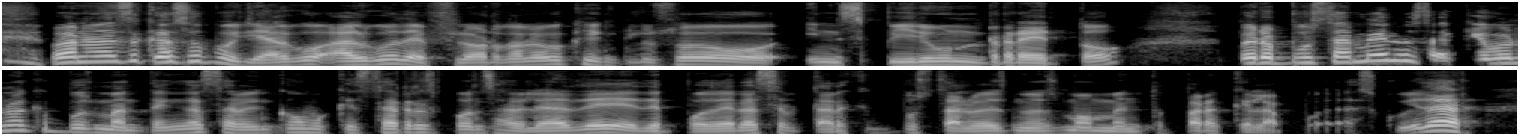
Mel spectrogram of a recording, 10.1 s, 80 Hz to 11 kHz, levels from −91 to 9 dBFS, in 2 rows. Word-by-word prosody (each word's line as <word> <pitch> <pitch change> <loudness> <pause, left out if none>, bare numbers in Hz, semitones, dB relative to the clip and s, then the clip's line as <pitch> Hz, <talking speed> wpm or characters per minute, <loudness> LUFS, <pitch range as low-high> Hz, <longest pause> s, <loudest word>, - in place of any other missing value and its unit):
Bueno, 230 +3 +6
en - - +7
ese 285 +2 -1
caso, 245 +3 +3
pues 130 - -2
ya 115 - +3
algo 125 +6 +1
algo 145 +6 +3
de - - +2
flor, 115 0 -2
no 125 - -4
algo 145 +3 -2
que 150 - -6
incluso 130 +2 -1
inspire 120 +1 -3
un 130 -2 -1
reto, 110 -2 +1 0.4
pero 215 +1 +7
pues 220 +1 -2
también, 270 +5 +5
o 280 - +1
sea, - - 0
qué 180 - 0
bueno 205 +4 +2
que - - -13
pues 160 -3 -6
mantengas 120 +4 -2
también 125 -2 -3
como 150 -2 -7
que 130 - -10
esta 140 +3 0
responsabilidad 130 -7 -2
de 140 -2 +3
de 105 - -3
poder 100 +2 -1
aceptar 120 0 -3
que 135 - -28
pues 130 -2 -15
tal - - 0
vez 105 +1 -3
no 105 - -4
es 105 - -11
momento 105 -5 -6
para - - -2
que - - -8
la - - -3
puedas - - -18
cuidar. - - +6
135 Hz, 285 wpm, -24 LUFS, 115-170 Hz, 0.4 s, en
